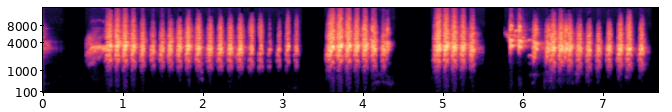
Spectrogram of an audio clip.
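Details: A red-billed blue magpie (Chinese blue magpie) chatters in a long rattle of about fifteen rapid, grating notes, then three shorter harsh bursts follow after brief gaps. No other sounds are clear.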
